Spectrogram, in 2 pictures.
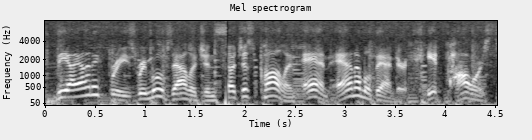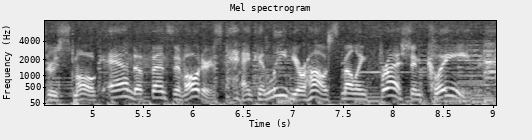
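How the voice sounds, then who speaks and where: With music in the background, a man with a fairly high pitch and very wide pitch swings speaks at a moderate pace with hardly any pauses. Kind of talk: TV commercial voiceover.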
